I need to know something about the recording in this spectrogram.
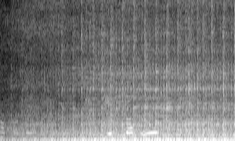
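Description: Simson moped's two-stroke single-cylinder engine idling in neutral with an even, pulsing beat, still running while the rider looks for how to switch it off.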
